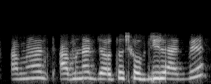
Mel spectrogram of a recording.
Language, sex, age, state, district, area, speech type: Bengali, female, 18-30, West Bengal, Uttar Dinajpur, urban, conversation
